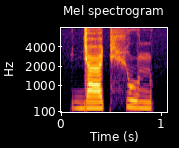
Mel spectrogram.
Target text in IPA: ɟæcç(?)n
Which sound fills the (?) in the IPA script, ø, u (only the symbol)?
u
